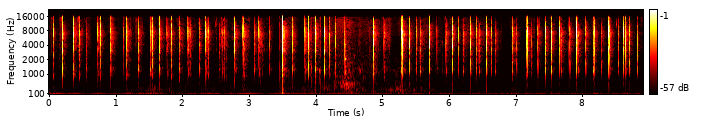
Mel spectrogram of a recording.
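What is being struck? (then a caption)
Small plastic tub with lid. A small, hollow clear plastic tub with an orange lid is tapped rapidly with plastic finger picks. About sixty quick, bright, clicky taps come in an uneven stream, each dying away almost instantly with almost no low end, and a brief scratchy rustle around the middle.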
